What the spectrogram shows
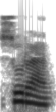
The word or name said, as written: surat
